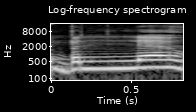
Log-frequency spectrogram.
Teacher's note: ہا کے اوپر کھڑا پیش ہے نا، تو اس کو ایک الف جتنا لمبا پڑھیں گے۔ حروف مدہ اور کھڑا زبر کھڑا زیر کھڑا پیش، ان کو ایک جیسے طریقے سے ہی پڑھتے ہیں، یعنی ایک الف جتنا لمبا پڑھتے ہیں۔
